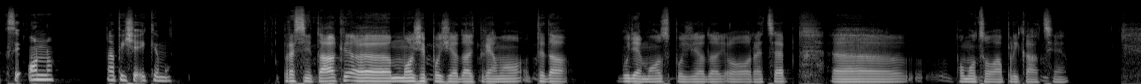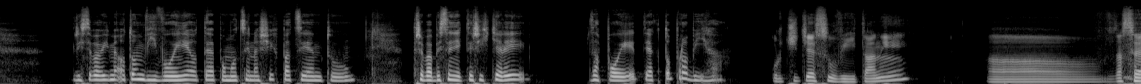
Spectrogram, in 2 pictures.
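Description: A brief low thump lands at 21.45 s while the speech carries on unaffected. It is a DC step: the waveform's zero line jumps by about -35 dBFS and then eases back as a 5 Hz high-pass drains the offset away.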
